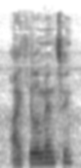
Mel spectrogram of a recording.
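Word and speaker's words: Occlumency: that word for me oculomency people keep doing this thing where they put an extra u in there it's like spelled like ocean l-u-m-e-n-c-y yeah everyone puts an extra u in there Haley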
